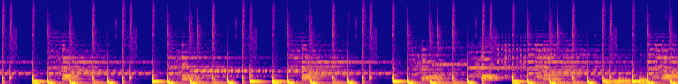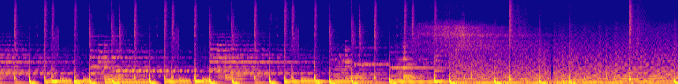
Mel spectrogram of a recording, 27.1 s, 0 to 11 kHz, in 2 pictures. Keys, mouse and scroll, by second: 0.1 space, 4.9 =, 8.9 v, 11.0 =, 14.5 alt+scroll down 1, 15.5 typing, 17.2 typing, 26.0 alt+scroll up 1.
